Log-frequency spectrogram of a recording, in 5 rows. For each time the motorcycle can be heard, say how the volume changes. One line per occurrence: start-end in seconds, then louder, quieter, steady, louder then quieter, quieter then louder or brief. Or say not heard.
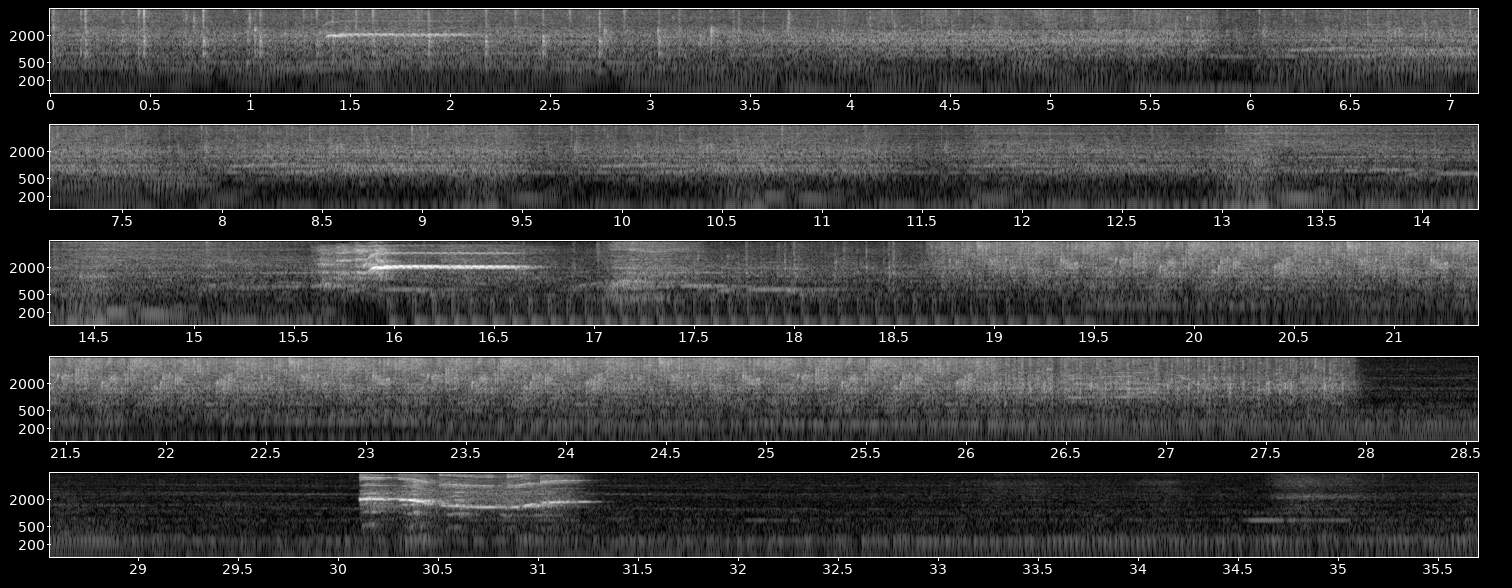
0.0-35.6 steady.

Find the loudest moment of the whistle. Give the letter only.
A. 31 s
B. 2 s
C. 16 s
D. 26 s
C.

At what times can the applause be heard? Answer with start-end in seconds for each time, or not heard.
0.0-28.0.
